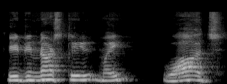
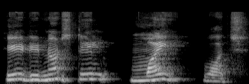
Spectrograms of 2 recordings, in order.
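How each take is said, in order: First: The stress falls on the word watch. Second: The stress falls on the word my. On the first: Something other than the watch was stolen. "அவன் watch திருடல, வேற ஒன்று திருடியிருக்கான்" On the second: A different person's watch was stolen. "இந்த மைங்கிற வார்த்தைக்கு importance கொடுத்தேன்"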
